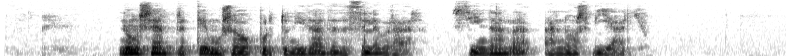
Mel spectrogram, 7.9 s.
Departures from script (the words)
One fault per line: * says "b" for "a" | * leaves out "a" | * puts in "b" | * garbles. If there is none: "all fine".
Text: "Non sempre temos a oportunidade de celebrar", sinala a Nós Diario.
all fine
